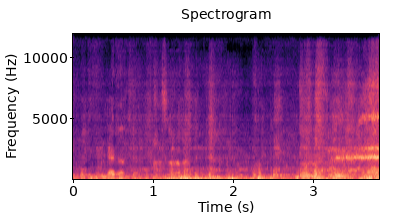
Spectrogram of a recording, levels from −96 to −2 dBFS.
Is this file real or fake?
fake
